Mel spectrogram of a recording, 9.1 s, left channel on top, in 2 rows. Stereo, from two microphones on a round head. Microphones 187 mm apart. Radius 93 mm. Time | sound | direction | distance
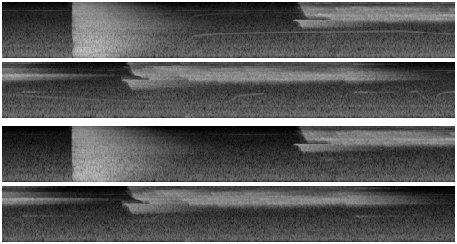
0.7 | an explosion | 30° right (ahead or behind) | 1.2 m
2.9 | a bird | 65° left (ahead or behind) | 1.5 m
